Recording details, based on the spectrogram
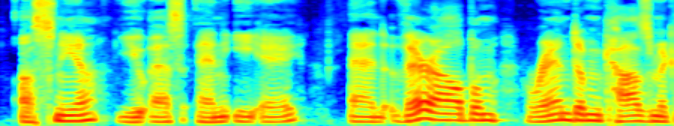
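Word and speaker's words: Usnea: And according to the internet, it's pronounced US u nea.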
